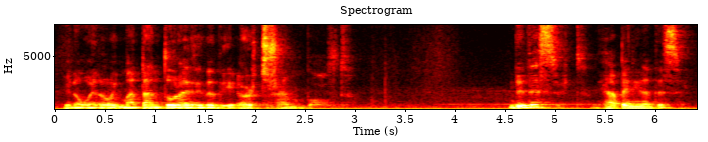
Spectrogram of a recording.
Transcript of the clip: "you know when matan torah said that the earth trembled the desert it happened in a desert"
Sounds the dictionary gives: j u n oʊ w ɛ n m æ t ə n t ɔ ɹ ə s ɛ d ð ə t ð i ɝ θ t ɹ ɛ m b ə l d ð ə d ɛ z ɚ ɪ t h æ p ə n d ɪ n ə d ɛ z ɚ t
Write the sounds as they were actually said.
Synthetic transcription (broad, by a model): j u n oʊ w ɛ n m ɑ t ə n t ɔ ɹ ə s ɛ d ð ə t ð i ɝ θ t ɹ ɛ m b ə l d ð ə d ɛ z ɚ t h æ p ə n ɪ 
